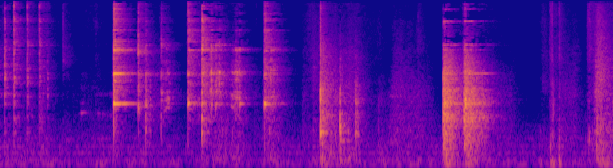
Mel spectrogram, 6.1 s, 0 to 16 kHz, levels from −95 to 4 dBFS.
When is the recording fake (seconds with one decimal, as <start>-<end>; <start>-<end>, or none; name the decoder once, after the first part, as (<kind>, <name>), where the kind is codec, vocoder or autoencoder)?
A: none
